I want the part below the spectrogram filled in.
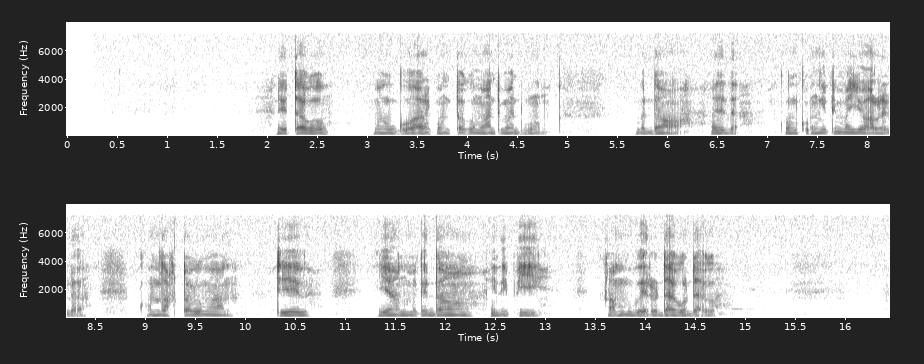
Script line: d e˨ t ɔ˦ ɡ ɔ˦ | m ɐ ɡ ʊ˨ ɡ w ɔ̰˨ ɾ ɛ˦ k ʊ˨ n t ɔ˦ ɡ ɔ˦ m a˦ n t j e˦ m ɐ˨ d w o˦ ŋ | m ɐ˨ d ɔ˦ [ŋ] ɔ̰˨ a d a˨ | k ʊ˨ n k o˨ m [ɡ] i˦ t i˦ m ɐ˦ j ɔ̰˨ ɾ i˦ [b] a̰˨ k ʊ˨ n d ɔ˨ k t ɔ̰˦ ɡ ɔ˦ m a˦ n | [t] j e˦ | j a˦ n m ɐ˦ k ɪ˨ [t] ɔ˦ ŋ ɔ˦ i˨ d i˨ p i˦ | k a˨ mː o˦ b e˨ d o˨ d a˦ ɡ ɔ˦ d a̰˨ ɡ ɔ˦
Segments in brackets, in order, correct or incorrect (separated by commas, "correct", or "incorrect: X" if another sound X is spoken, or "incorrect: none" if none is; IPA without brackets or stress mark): correct, incorrect: ŋ, incorrect: d, correct, incorrect: d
